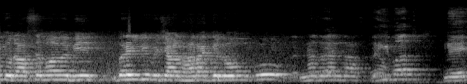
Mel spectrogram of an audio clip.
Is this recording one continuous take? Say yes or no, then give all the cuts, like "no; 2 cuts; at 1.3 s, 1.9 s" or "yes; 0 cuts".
no; 1 cut; at 3.5 s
